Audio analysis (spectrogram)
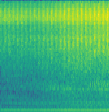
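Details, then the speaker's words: Truck idling cold first thing in the morning, ticky noise only when cold: quick, even ticking several a second over steady idle on both sides, an exhaust manifold leak at broken studs, not a lifter or camshaft tick. "y'all hear that ladies and gentlemen that it was a tick but it's not [Music] it's not from hey it's on this side too"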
